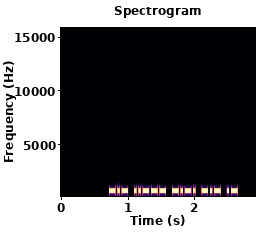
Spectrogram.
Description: Morse code, heard as a keyed tone, about 38 wpm, 700 Hz. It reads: K2CKA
